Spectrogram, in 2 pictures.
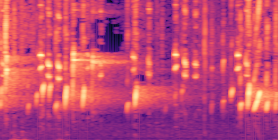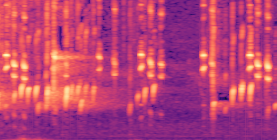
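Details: Energetic goldfinch song, meant to stimulate singing: dense bursts of sharp high notes and buzzy trills, a busy stretch in the middle, then sparser chirps toward the end.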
